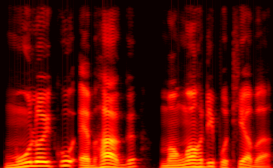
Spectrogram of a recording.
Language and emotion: Assamese, neutral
